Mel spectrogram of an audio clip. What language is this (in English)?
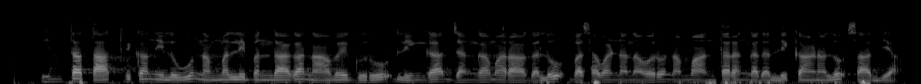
Kannada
